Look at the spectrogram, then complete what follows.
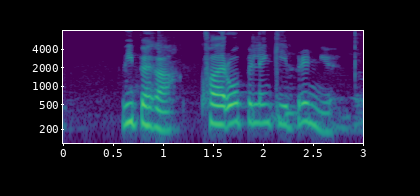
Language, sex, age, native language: Icelandic, male, 11, Icelandic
